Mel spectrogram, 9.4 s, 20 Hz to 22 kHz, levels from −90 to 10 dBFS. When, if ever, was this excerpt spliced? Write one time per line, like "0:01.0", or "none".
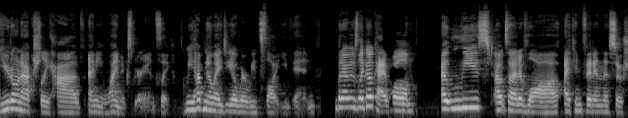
0:01.2
0:02.7
0:04.8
